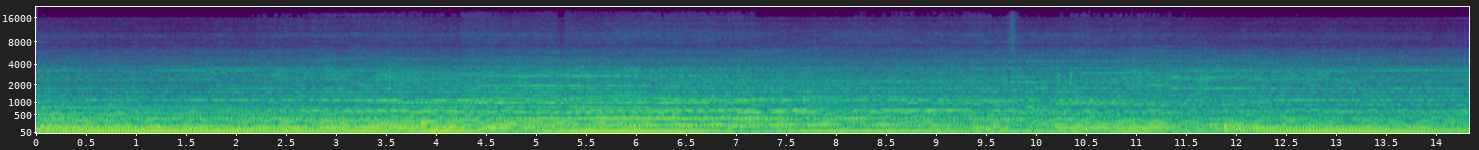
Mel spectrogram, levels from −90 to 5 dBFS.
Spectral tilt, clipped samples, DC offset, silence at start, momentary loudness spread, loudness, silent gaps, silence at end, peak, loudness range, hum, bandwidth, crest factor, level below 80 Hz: -8 dB/octave; under 0.1%; under 0.1%; 0 s; 5 LU; -15 LUFS; none; 0 s; 0 dBFS; 4 LU; none; 10 kHz; 12 dB; -18 dBFS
